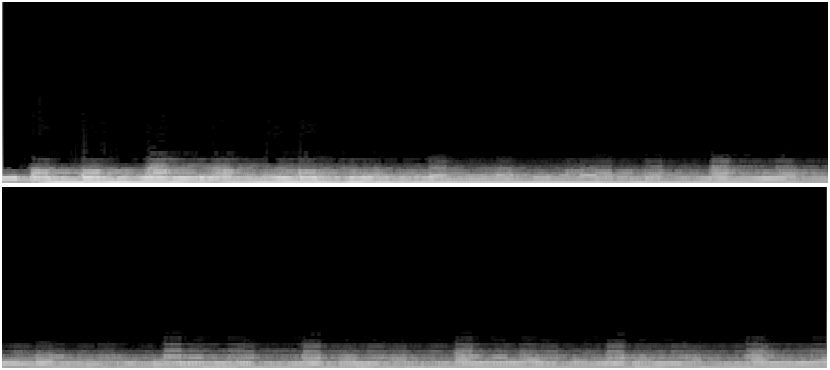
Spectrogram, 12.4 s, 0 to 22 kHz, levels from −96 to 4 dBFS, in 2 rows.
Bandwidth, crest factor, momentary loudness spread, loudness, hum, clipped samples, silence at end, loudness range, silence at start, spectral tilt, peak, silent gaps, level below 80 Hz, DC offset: 2.9 kHz; 16 dB; 15 LU; -21 LUFS; none; under 0.1%; 0 s; 11 LU; 0 s; -10.5 dB/octave; -4 dBFS; none; -46 dBFS; 6%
